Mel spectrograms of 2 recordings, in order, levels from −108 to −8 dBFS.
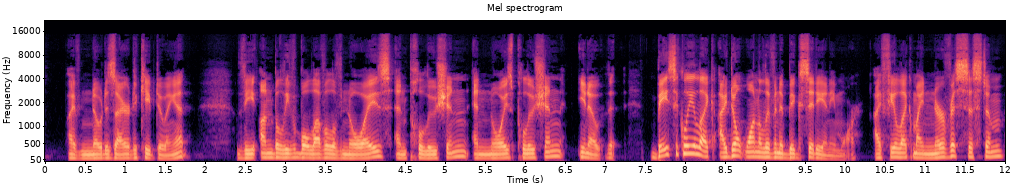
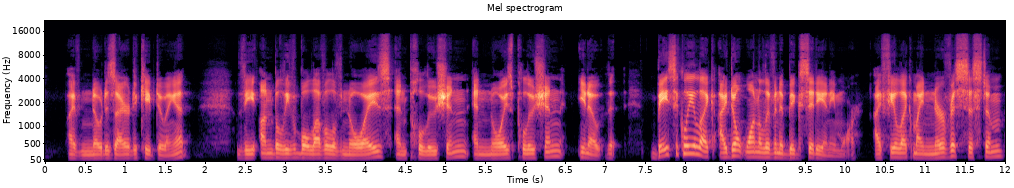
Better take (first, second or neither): first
